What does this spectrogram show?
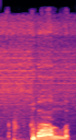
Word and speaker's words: Gwamba: It's pronounced Gwamba.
